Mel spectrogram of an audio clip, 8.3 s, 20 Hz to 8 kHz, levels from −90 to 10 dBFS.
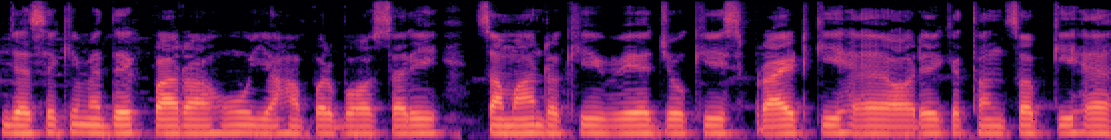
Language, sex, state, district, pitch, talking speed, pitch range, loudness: Hindi, male, Bihar, Katihar, 120 Hz, 210 wpm, 115-120 Hz, -18 LUFS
